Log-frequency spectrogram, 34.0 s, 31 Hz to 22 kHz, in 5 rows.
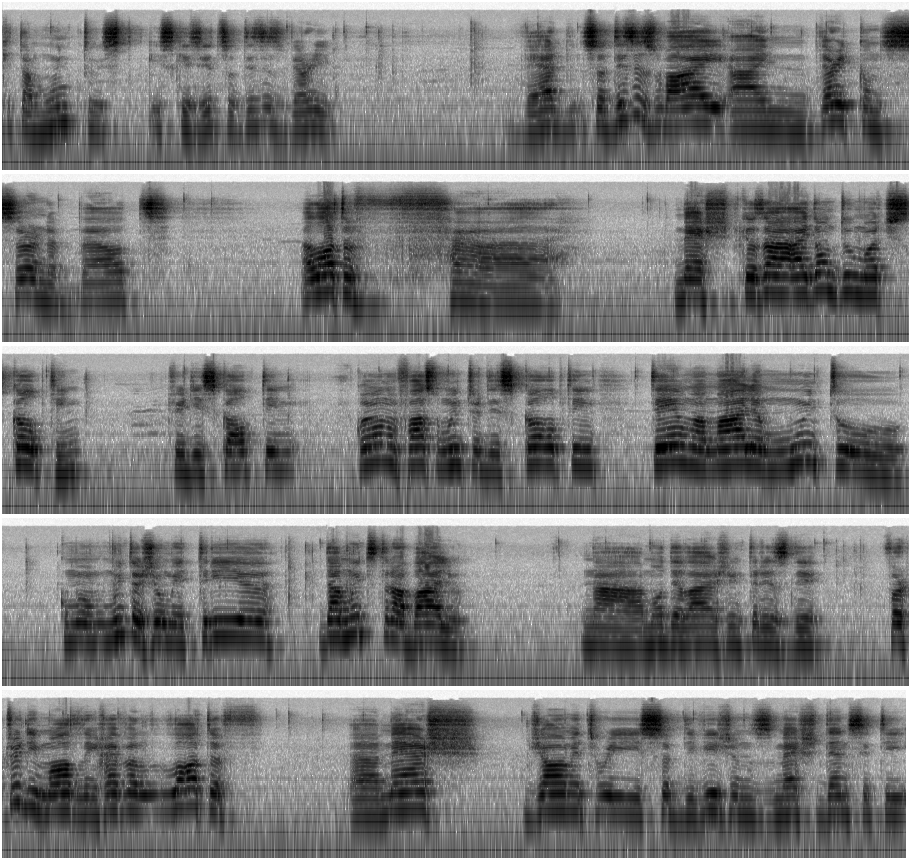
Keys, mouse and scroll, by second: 0.6 scroll down 2, 0.9-2.2 middle drag, 2.6 middle click, 3.9 click, 4.3 shift+click, 4.8 shift+click, 5.6 shift+middle click, 6.1 shift+click, 7.2 click, 8.4-10.5 middle drag, 11.2 click, 11.9 middle click, 12.6 alt+a, 13.1 3, 13.6 middle click, 14.9 alt+shift+click, 15.2-15.6 scroll down 2, 16.4 click, 17.2 middle click, 18.0 middle click, 18.6 middle click, 19.5 scroll up 1, 19.7-20.7 typing, 19.7 middle click, 21.7 middle click, 22.5 3, 22.8 alt+shift+click, 24.1 click, 24.9 middle click, 25.6 alt+a, 26.2 1, 26.5 click, 26.7 g, 27.1 shift+click, 27.6 click, 27.7 g, 28.0 shift+click, 28.7 click, 28.9 g, 29.3 shift+click, 29.6 middle click, 30.2 middle click, 31.1 right click, 31.1 click, 31.4 middle click, 32.3 shift+click, 32.8 middle click, 33.3 click.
